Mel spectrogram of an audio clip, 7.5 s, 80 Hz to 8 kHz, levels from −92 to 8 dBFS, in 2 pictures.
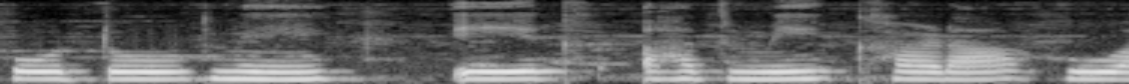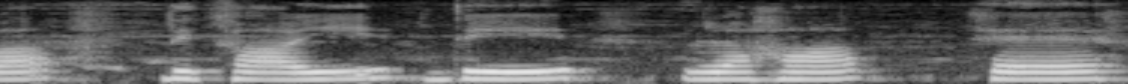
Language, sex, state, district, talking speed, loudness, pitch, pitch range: Hindi, female, Madhya Pradesh, Umaria, 80 wpm, -12 LUFS, 215 Hz, 210-220 Hz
